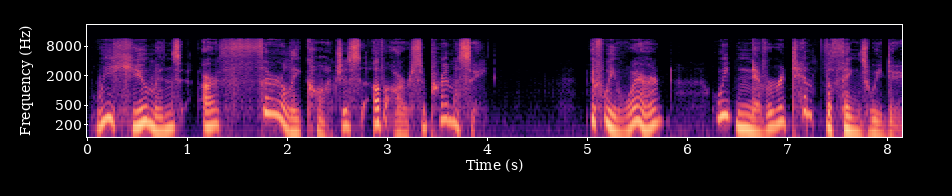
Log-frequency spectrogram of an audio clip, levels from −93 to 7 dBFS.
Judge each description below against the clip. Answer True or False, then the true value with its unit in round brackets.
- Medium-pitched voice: True (180 Hz)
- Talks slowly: True (130 wpm)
